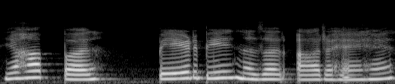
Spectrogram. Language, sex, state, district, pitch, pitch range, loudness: Hindi, female, Madhya Pradesh, Bhopal, 250 Hz, 235-285 Hz, -14 LUFS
